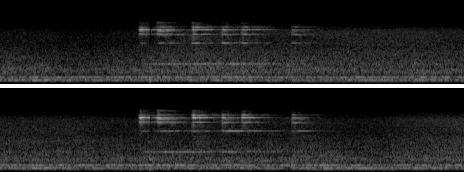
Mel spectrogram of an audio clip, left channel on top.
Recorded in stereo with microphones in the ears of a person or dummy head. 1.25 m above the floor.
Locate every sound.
1.4 s a bell: 30° left (ahead or behind), 1.8 m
